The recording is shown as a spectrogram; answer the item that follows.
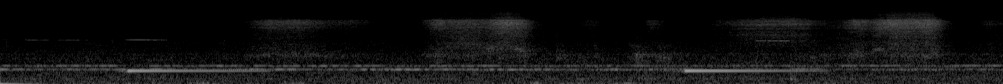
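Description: Hanshin 5500 series electric train standing at the platform: bursts of air hissing come and go over a steady high electric hum. Two single ringing tones sound, one about a second in and one near seven seconds, each fading over about a second.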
